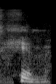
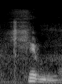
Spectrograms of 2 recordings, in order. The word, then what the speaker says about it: CHIM: Chim, is it Kim is how it's pronounced? – Yeah, it's pronounced Him. – Kim, okay.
